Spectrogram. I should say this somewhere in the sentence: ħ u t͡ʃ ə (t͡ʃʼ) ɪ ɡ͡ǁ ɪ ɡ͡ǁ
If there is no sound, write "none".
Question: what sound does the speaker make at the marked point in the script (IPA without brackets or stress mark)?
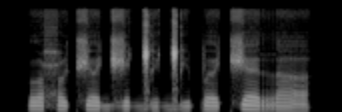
d͡ʒ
